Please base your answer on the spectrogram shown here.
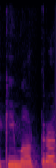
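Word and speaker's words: come: सी ओ को हम को नहीं पढ़ते हैं बच्चों क पढ़ते हैं और एम को हम म पढ़ते हैं। और आपको ध्यान रखना है जब भी किसी स्पेलिंग में लास्ट में इ आती है तो उसे हमें नहीं पढ़ना होता है। यानी कि वो साइलेंट रहती है। उससे हमें ए की मात्रा नहीं लगानी होती है। तो इसे हमें को में नहीं पढ़ना होता है। कम पढ़ते हैं।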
